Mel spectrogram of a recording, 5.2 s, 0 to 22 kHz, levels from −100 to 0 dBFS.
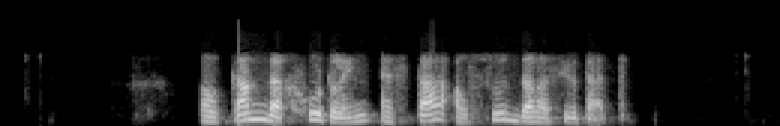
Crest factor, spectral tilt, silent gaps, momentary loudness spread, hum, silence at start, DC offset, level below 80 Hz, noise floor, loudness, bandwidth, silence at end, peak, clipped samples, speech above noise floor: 20 dB; -8 dB/octave; none; 11 LU; none; 1.35 s; under 0.1%; -68 dBFS; under -90 dBFS; -24 LUFS; 4.8 kHz; 1.05 s; -6 dBFS; under 0.1%; over 67 dB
